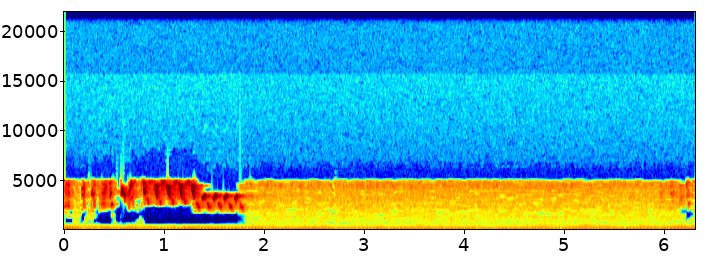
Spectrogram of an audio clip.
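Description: House wren singing: one rapid, bubbly song of quick notes that steps down in pitch in two stages and lasts under two seconds, with the next song starting right at the end. A steady low hum runs beneath it.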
